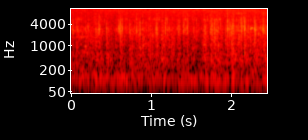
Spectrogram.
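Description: Faint, steady background noise with a light patter inside a car's cabin, in a pause between speech.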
